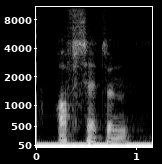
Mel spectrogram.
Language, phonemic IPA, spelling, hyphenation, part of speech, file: Dutch, /ˈɑfˌsɛtə(n)/, afzetten, af‧zet‧ten, verb, Nl-afzetten.ogg
- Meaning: 1. to take off (an item of clothing) 2. to switch off (an electronic device) 3. to amputate 4. to demarcate, mark out with boundaries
